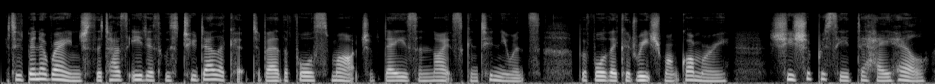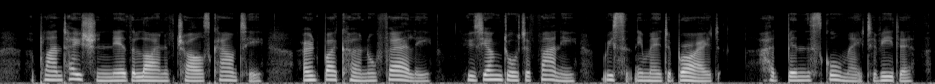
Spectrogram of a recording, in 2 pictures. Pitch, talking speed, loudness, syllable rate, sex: 185 Hz, 185 wpm, -19 LUFS, 5.6 syllables/s, female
